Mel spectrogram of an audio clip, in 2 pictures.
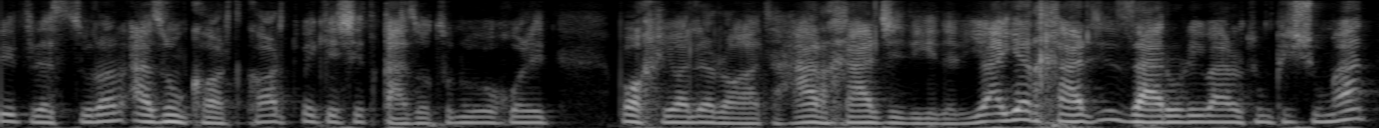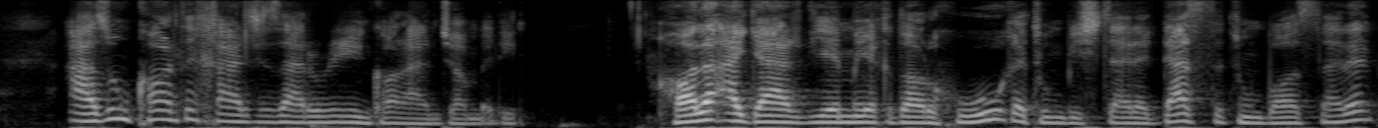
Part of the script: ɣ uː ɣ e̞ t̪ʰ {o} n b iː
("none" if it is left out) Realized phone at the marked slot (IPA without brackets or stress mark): u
